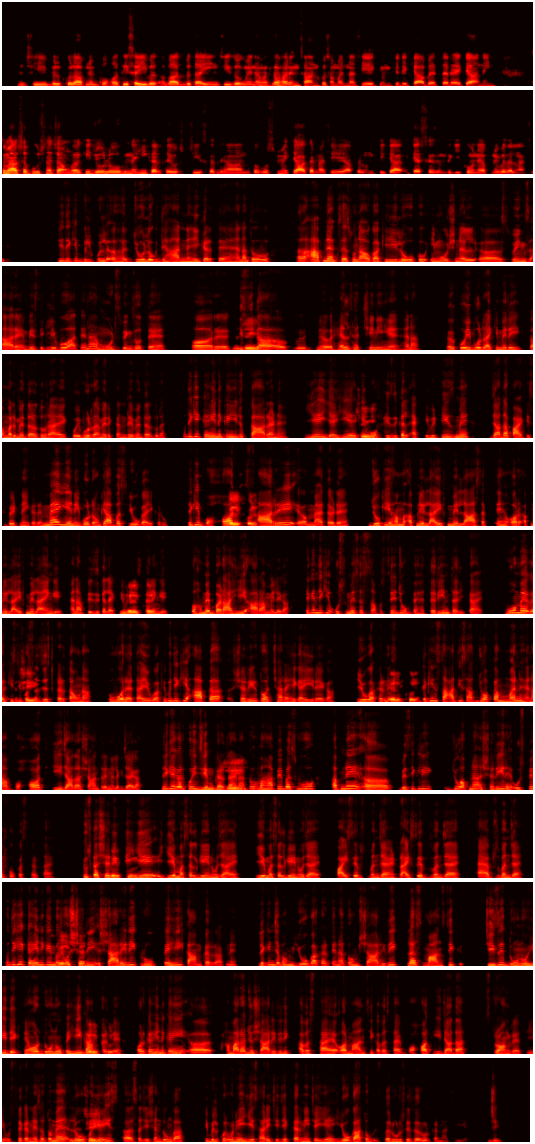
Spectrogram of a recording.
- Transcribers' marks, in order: in English: "इमोशनल"; in English: "स्विंग्स"; laughing while speaking: "आ रहे हैं"; in English: "बेसिकली"; in English: "मूड स्विंग्स"; in English: "हेल्थ"; laughing while speaking: "बोल रहा है"; in English: "फिज़िकल ऐक्टिविटीज़"; in English: "पार्टिसिपेट"; in English: "मेथड"; in English: "लाइफ़"; in English: "लाइफ़"; in English: "फिज़िकल ऐक्टिविटीज़"; in English: "सजेस्ट"; in English: "बेसिकली"; in English: "फ़ोकस"; in English: "मसल गेन"; in English: "मसल गेन"; in English: "बाइसेप्स"; in English: "ट्राइसेप्स"; in English: "ऐब्स"; in English: "प्लस"; "शारीरिक" said as "शारीरीरिक"; in English: "स्ट्रॉन्ग"; in English: "सजेशन"
- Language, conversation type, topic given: Hindi, podcast, योग ने आपके रोज़मर्रा के जीवन पर क्या असर डाला है?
